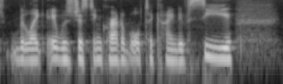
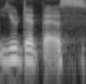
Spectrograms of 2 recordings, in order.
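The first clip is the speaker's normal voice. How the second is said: acted, coolly calm, composed, matter-of-fact delivery. Retelling the agent's words to the viewer: imitating a very calm delivery. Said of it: "very calmly being like".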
